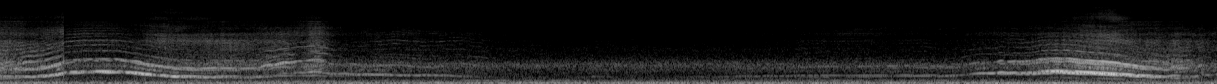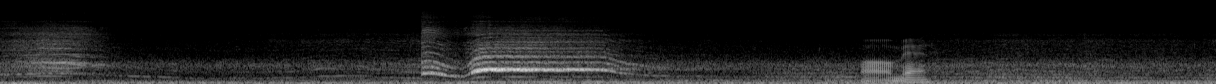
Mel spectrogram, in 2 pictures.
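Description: ImpulseRC Alien racing quadcopter's brushless motors and 6-inch props whining, the pitch rising and falling with throttle. There are louder throttle punches about ten seconds in and again near seventeen seconds; the second is held at a steady high pitch for about a second and a half before dropping away. A steady low rumble of wind on the microphone runs underneath.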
